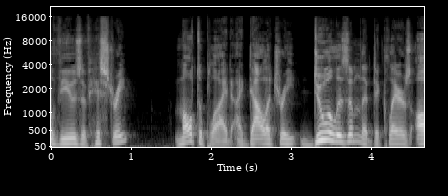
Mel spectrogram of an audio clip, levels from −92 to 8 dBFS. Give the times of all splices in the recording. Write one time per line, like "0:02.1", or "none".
0:01.5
